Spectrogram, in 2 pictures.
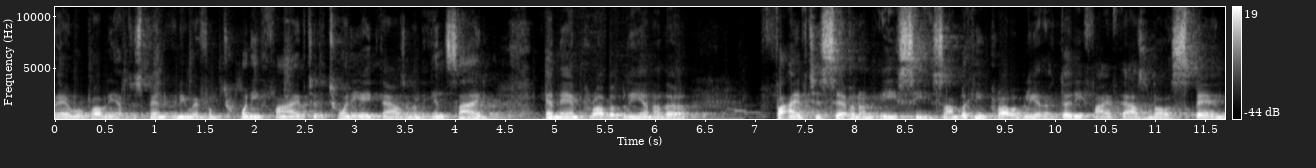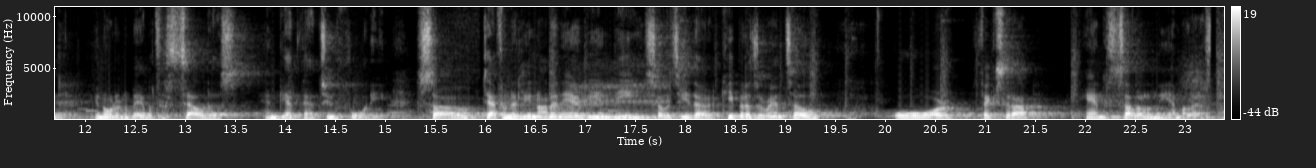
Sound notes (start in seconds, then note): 16.6 graphics beeping; 22.9 graphics whooshing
